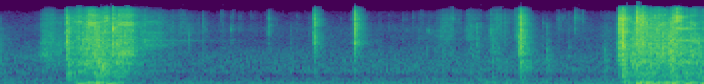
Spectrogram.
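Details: Mighty Moto minibike first start after fitting a new pull start following off-road damage, not run in a couple of weeks; short pull-cord bursts with quiet clatter, then the small engine fires and runs normally.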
